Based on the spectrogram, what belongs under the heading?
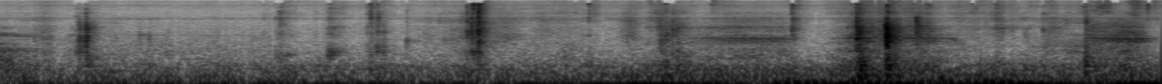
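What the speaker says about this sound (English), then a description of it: "I'll get some scissors. I'll cut this extra little piece of tape off." Scissors snip through shipping tape in several short crisp cuts spread over a few seconds, close but quiet against a low steady background hum.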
